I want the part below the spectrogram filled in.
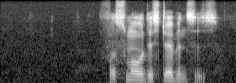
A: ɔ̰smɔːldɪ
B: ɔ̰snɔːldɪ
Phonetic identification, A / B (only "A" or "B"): A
